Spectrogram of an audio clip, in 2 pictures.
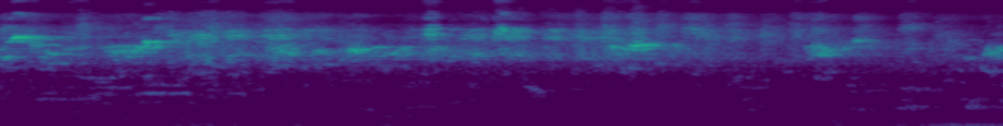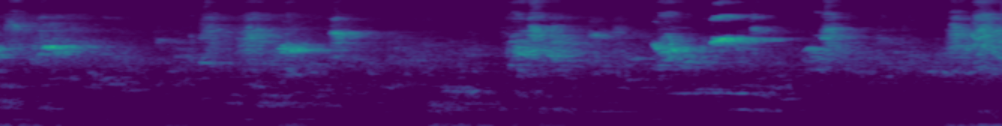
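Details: Budgies chatter nonstop, mixing sharp high tweets, squeaks and warbled notes in an overlapping stream, with short soft low thumps in the background.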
